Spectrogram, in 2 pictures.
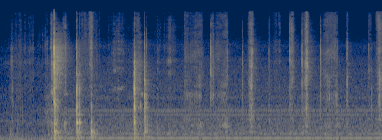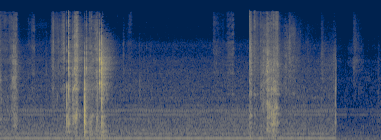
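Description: Hand work at a woodworking bench: thin wood veneer and paddle blanks handled and set down in sharp taps and clicks, with short scratchy rubbing as a pencil is drawn around a paddle template. A faint steady hum runs underneath and cuts off suddenly near the end.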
